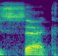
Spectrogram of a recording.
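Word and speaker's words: Seck: Jiggy Sek. Apparently it's Sek, not Sack. Yeah, apparently his last name's spelled S-E-C-K. No, just S-E-K, actually.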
